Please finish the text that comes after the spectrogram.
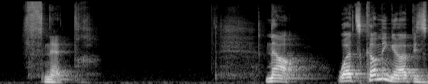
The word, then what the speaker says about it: fenêtre: Well, remember also that the mute sound E in the middle of a word will usually disappear when we speak. This is why the word fenêtre is pronounced fenêtre.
